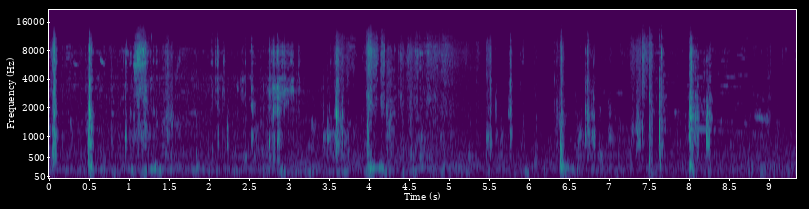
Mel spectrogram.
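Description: A cardboard box knocks and scrapes as it is handled.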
